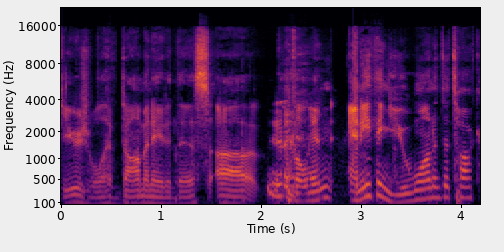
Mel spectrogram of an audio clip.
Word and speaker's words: Valyn: Here's how you pronounce my name, Ed. It's Valyn, like Valentine. Valyn.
